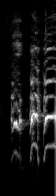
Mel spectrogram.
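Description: A battered, double-factor rooster on a poultry farm gives a short, choppy crow in three quick bursts, fairly close and alone.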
